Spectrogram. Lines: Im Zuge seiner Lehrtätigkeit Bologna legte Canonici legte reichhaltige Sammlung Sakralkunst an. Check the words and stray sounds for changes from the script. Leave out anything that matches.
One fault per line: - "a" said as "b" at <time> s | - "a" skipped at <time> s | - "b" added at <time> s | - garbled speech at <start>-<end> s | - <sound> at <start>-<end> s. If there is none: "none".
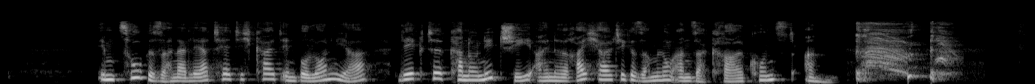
- "in" added at 2.8 s
- "legte" said as "eine" at 5.3 s
- "an" added at 6.7 s
- cough at 8.5-9.7 s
